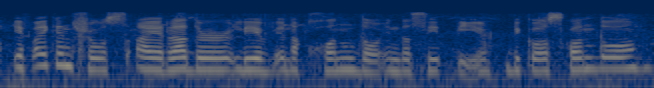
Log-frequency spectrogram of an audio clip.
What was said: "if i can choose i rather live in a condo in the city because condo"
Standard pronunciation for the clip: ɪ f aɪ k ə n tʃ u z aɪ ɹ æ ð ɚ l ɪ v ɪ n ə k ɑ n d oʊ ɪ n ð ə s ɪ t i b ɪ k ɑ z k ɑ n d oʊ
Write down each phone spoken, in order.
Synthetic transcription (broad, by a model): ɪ f aɪ k ə n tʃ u s aɪ ɹ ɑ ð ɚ l ɪ v ɪ n ə k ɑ n d oʊ ɪ n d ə s ɪ t i b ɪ k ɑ s k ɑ n d oʊ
